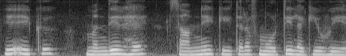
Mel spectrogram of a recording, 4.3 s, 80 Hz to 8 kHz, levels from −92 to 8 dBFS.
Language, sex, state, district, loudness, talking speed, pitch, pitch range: Hindi, female, Himachal Pradesh, Shimla, -15 LUFS, 150 wpm, 190 Hz, 175-205 Hz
